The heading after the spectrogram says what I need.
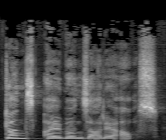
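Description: A woman's voice: medium pitch, fairly even intonation, takes it slowly, a little mellow. A woman voicing a bored, chatty male lump of rock who gossips in a storybook. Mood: gossipy.

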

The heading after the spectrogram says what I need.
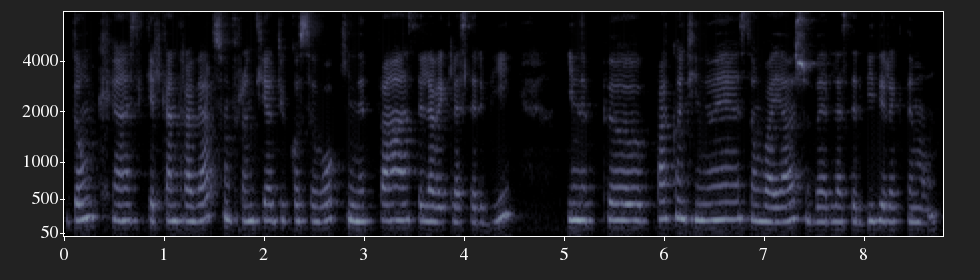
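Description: A woman speaking as a podcast guest, telling a prepared personal travel story in a careful, halting way with frequent hesitations. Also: medium pitch, flat delivery, mellow.

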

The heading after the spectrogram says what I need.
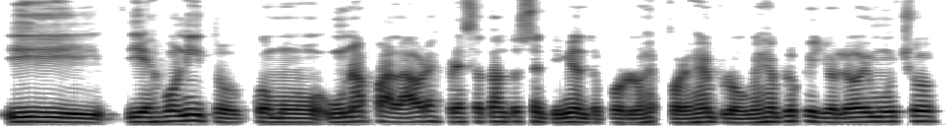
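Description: Relaxed young Venezuelan guy for podcast guest, easygoing talk full of fillers, mid-range voice. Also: medium pitch, brisk. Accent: Venezuelan Spanish. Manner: relaxed, chatty, many fillers like "bro" and "este". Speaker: guest, jiu-jitsu athlete. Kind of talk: casual podcast conversation.

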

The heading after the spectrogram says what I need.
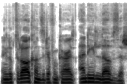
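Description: A man's voice: fairly low pitch, very fast, no echo, clean studio sound. An Irish man co-hosting a motoring podcast in easygoing casual chat, steering things along with a practised radio manner. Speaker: podcast co-host, motoring journalist.

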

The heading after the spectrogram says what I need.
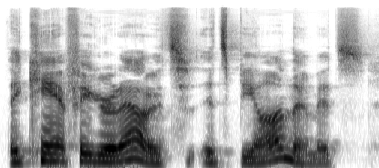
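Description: A man's voice: on the high side, animated, moderate pace. A man co-hosting a podcast, telling stories in casual chat, swearing freely and acting out what people said. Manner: storytelling, acts out quoted dialogue, swears freely. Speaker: podcast co-host.

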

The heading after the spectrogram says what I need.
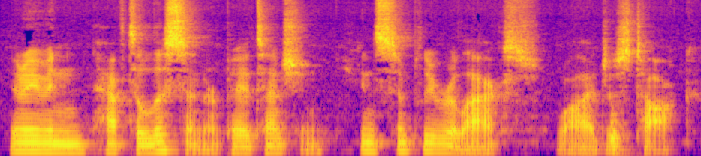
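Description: Gravelly, bright-voiced man narrating sleep relaxation. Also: mid-range voice. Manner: calm, soothing, deliberate phrasing with pauses. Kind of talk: sleep story narration, guided hypnotic relaxation script.

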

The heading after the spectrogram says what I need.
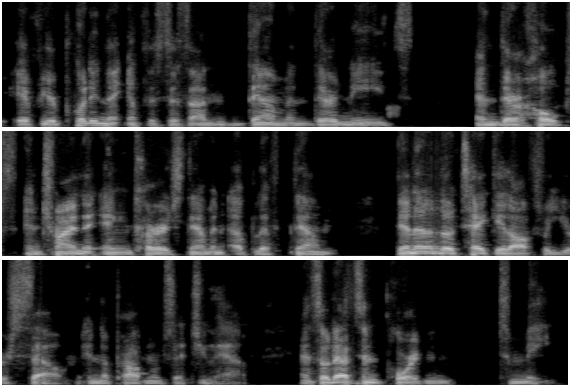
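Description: Man, very deep voice, reflective, unhurried pauses, dry sound. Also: no room sound, low-quality recording. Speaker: guest. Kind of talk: casual talk-show chat.

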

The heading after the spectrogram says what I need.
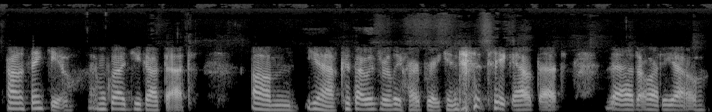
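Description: This documentary filmmaker, a guest on a podcast, speaks in a lowish voice with vocal fry and no room sound, though the line is tinny like a phone. She explains her work casually but haltingly, often starting over and repeating words.

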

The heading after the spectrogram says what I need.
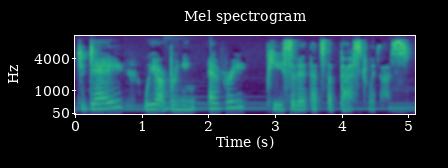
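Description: A woman hosting a guided meditation for families and children, speaking gently and reassuringly to listeners, sometimes softening toward a breathy near-whisper. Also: medium pitch, animated, measured pace, over music, low-quality recording.

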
